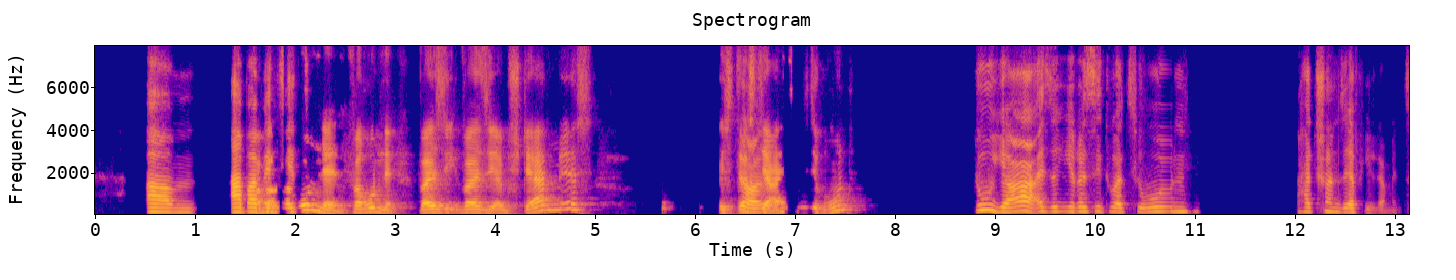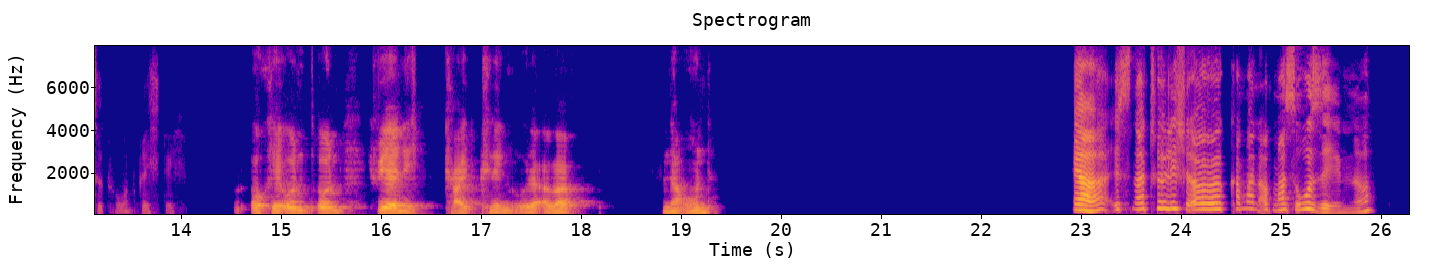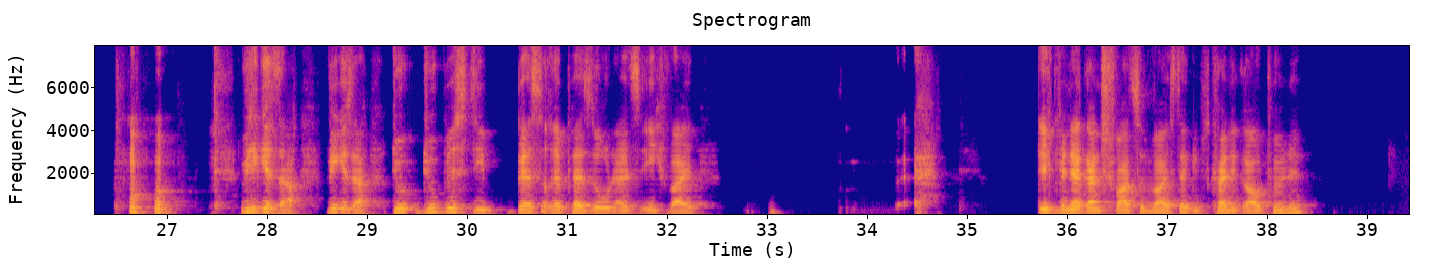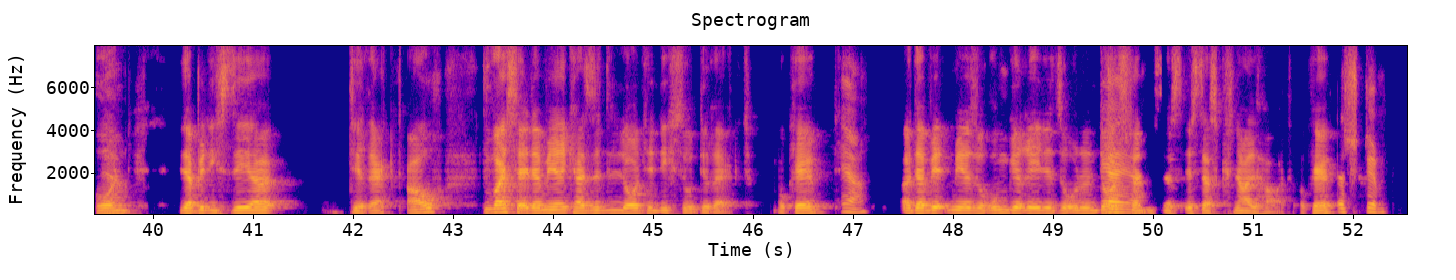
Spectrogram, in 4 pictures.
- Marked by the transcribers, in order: unintelligible speech; laugh
- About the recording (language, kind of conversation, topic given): German, unstructured, Wie kann man Vertrauen in einer Beziehung aufbauen?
